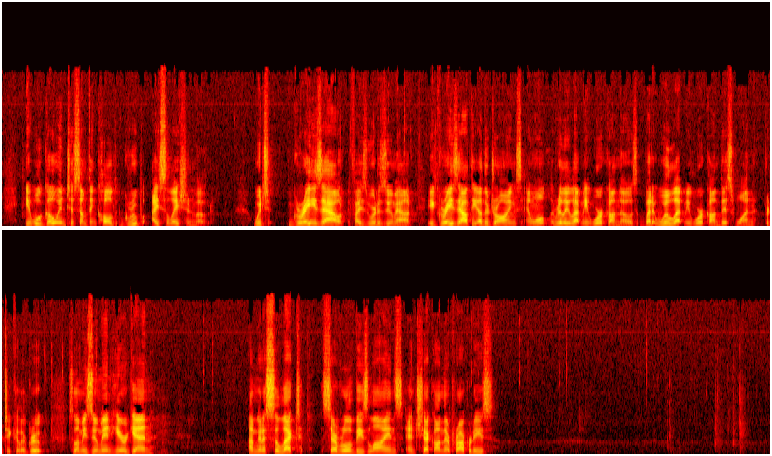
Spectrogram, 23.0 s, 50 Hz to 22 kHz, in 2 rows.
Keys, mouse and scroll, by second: 5.1 ctrl+-, 5.4 ctrl+-, 5.9 ctrl+-, 12.0 ctrl+=, 12.4 ctrl+=, 12.5 ctrl+=, 12.8 ctrl+=, 13.1 ctrl+=, 14.7 click, 17.2 shift+click, 17.9 click, 18.7 click, 19.4 click, 20.0 shift+click, 21.2 click.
